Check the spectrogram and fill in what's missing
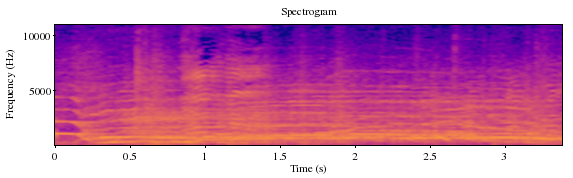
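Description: Audience at a Rangeela x Kalaa dance event cheering loudly, a dense crowd roar with high-pitched shouts and whoops sustained for the whole stretch, close and energetic.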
